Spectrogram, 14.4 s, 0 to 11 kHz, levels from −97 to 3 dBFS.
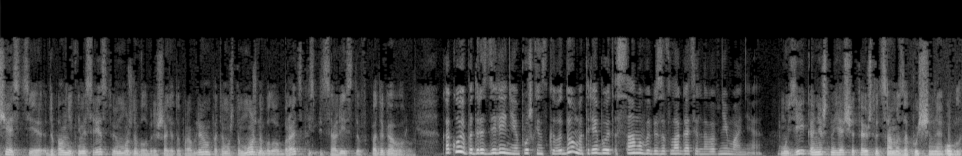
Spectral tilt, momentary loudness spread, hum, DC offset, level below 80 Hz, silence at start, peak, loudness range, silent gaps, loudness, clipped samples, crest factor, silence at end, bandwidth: -7 dB/octave; 9 LU; none; under 0.1%; -48 dBFS; 0 s; -8 dBFS; 3 LU; none; -26 LUFS; under 0.1%; 18 dB; 0 s; 8.8 kHz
